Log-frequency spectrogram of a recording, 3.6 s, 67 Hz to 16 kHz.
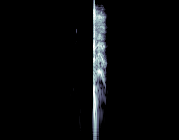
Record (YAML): cough_length: 3.6 s
cough_amplitude: 32768
cough_signal_mean_std_ratio: 0.16
survey_phase: beta (2021-08-13 to 2022-03-07)
age: 18-44
gender: Male
wearing_mask: 'No'
symptom_none: true
symptom_onset: 6 days
smoker_status: Prefer not to say
respiratory_condition_asthma: false
respiratory_condition_other: false
recruitment_source: REACT
submission_delay: 16 days
covid_test_result: Negative
covid_test_method: RT-qPCR
influenza_a_test_result: Unknown/Void
influenza_b_test_result: Unknown/Void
